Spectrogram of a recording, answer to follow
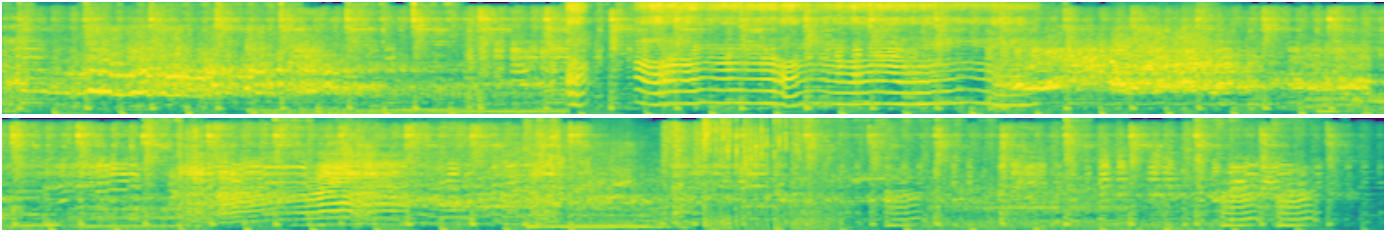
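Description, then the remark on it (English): A frantic car chase, an electric vehicle pursuing a big diesel-powered pickup truck: engines roar continuously while tires squeal in repeated wavering, high-pitched screeches, with loud dense noise throughout and no talking. “average white guy takes off in his big diesel-powered pickup truck, rolling coal, of course, then our Social Justice Warrior is in pursuit in an electric vehicle that he stole from his mom, which runs on unicorn farts.”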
